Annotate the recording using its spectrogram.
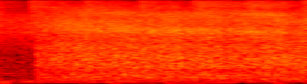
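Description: Indoor rental go-karts running on the track: a steady, loud noise of engines and tyres that cuts in suddenly about a quarter second in.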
